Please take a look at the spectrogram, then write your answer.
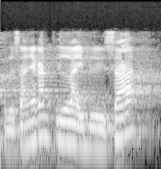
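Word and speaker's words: إِبْلِيسَ: Kemudian Quran surah Bani Israel ayat 61, illa iblisa, tulisannya kan illa iblisa, tidak boleh dibaca illa iblis, nggak boleh dibaca ilis, terus harokat sinnya diganti ke ya yang sukun, nggak boleh, tetap dibaca illa iblis.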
